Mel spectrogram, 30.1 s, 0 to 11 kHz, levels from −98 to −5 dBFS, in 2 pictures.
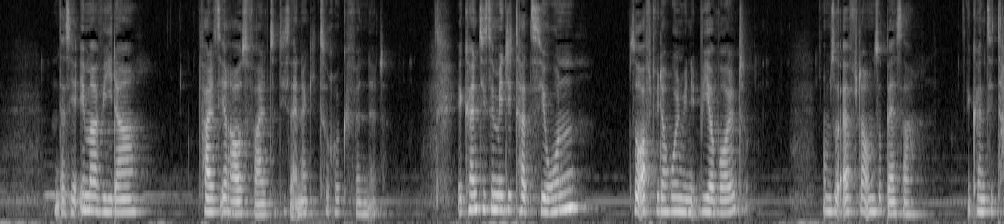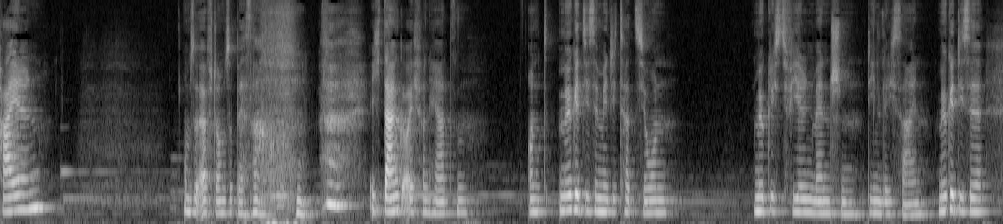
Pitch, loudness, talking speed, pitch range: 195 Hz, -30 LUFS, 100 wpm, 175-210 Hz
